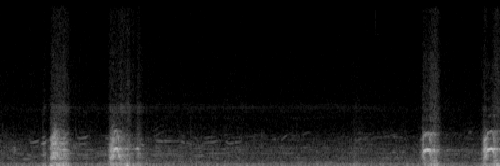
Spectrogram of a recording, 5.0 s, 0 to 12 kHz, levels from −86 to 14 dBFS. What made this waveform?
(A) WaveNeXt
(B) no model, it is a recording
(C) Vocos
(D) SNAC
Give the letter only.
B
